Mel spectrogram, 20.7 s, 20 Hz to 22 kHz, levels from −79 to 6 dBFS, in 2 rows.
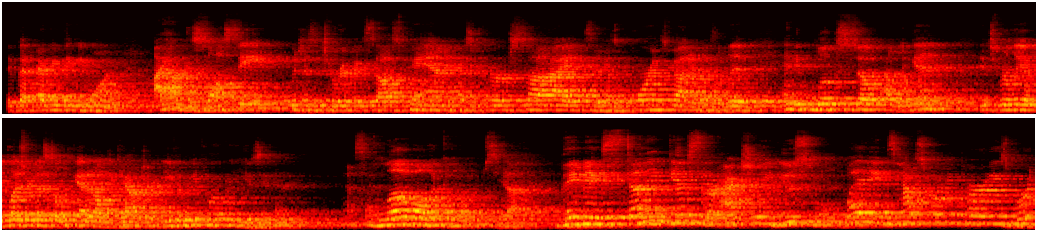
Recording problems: off-mic speech; far
room echo; noticeable; dies away in 2.3 s

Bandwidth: 14.5 kHz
